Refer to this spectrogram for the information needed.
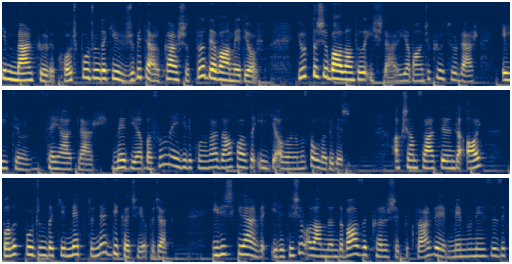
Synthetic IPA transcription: imæɾʲcʰyɾvɛkʰo̞t͡ʃbuɾd͡ʒund̪aciʒypit̪ʰæɾkʰaɾʃɯlˠɯklˠɯːd̪e̞vaːme̞d̪ijo̞̰ɾ̥ | juɾt̪̚d̪aʃɯbaːlˠant̪ʰɯlˠɯʔiʃlʲæ̰ɾjaband͡ʒɯcʰylʲt̪ʰyɾlʲæɾ̥ | e̞jit̪ʰimse̞jaːat̪lʲæɾ̥ | med̪jabasɯnlˠailʲɟʲilʲikʰo̞nulˠaɾd̪aɦafazlˠaʔilʲɟia̰lˠanɯmɯzd̪ao̞lˠabilʲiɾ̥ | a̰kʃamsaːt̪lʲe̞ɾind̪ɛʔaj | b̥alˠɯk̚buɾd͡ʒund̪acʰinɛp̚d̪ynnʲɛd̪ikʰːat͡ʃʰɯjapɯd͡ʒak | ilʲiʃcilʲæɾvɛʔilʲe̞t̪ʰiʃimalˠanlˠaɾɯnd̪abaːzɯkʰaɾɯʃɯklˠɯklˠaɾvɛmemnunijet̪sizlʲic

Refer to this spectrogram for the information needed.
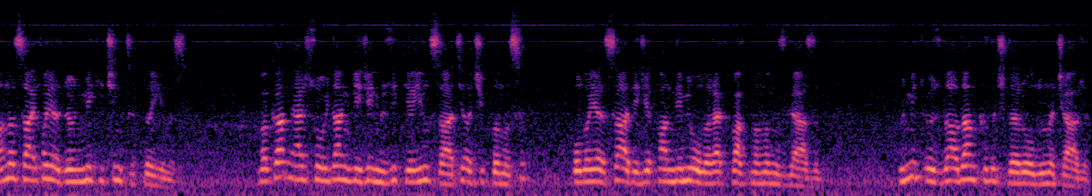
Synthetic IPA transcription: anasajfajad̪ønmɛcit͡ʃʰint̪ʰɯklˠajɯnɯz̥ | bakanæɾso̞jd̪anɟe̞d͡ʒɛmyzicjajɯnsaːt̪ʰɯat͡ʃʰɯklˠamasɯ | o̞lˠajasaːd̪e̞d͡ʒɛpʰand̪e̞mio̞lˠaɾak̚bakmamɯmɯzlʲaːzɯm | ymit̪ʰøzd̪aːd̪ankʰɯlˠɯt͡ʃlˠaɾɯo̞lˠd̪uːnat͡ʃʰaːɾɯ

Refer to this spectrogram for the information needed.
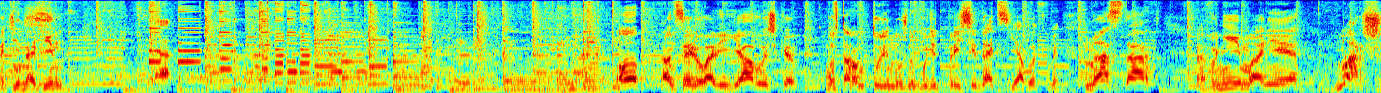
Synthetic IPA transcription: ɐdʲinɐdʲin | a | opkɐnt̪sɛɾʲɪlˠɐvʲijablˠət͡ɕkə | vəft̪ɐɾo̞mt̪uɾʲɪnuʐnəbudʲɪt̪̚pɾʲɪsʲɪd̪atʲsʲjablˠəkəmʲɪ | nəst̪art̪ | vnʲɪmanʲɪjə | marʂ

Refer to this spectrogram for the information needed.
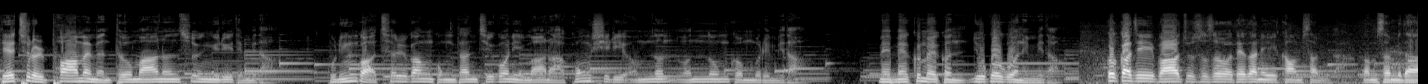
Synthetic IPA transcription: t̪e̞t͡ɕʰuɾɯɭpʰoamemjʌntʌmanɯnsʰueŋuɾidwe̞mɲida̰ | kuninɡwat͡ɕʰʌɭɡaŋkoŋdant͡ɕiɡwʌɲimanakoŋɕʰiɾiʌmnɯnwʌnːunkʌmːuɾimɲida̰ | memeɡɯmeɡɯnjuɡʌɡwʌnimɲida̰ | k͈ʌt̚k͈ad͡ʑipad͡ʑus̬ʰʌsʰʌt̪edaɲikamsʰaɦmɲidakamsʰamɲida

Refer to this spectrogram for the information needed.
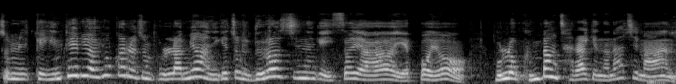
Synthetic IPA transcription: t͡ɕomiikʰe̞intʰe̞ɾiʌçjok͈aɾɯɭt͡ɕompoɭːamjʌniɡe̞t͡ɕ͈omnɯɾʌd͡ʑinɯnɡe̞is͈ʌjaje̞p͈̚ʌjo | muɭːonkɯndaŋt͡ɕaɾaɡinɯnhad͡ʑiman

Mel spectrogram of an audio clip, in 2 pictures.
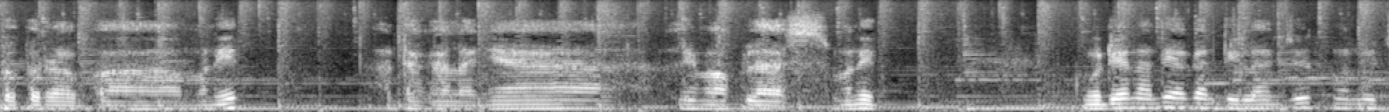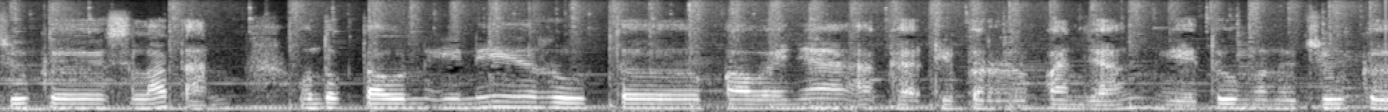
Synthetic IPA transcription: b̥əbəɾapamənɪt̪̚ | adakalaɲa | limabəlasmənɪt̪̚ | kəmudianːant̪iakandilaɲd͡ʒʊt̪̚mənud͡ʒukəsəlat̪anunt̪ʊk̚t̪aʊninirut̪əpawaiɲaːɡaʔdibərpaɲd͡ʒaŋjait̪umənud͡ʒukə

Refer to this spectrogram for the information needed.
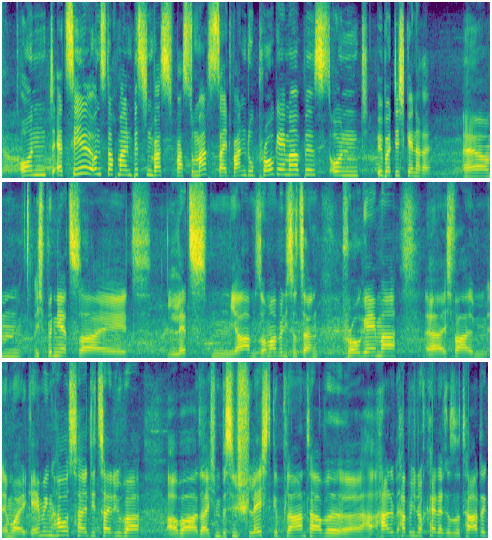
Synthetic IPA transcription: ʔʊntɛɐt͡sɛːlʊnsnɔχmaːlanbɪsçənvasvasd̥uːmaχstz̥aɪtv̥anduːpʁ̥oɡeɪmɐbɪstʔʊnt | ʔyːbɐdɪçɡ̥ɛnəʁɛl | ʔɛːmɪçb̥ɪnjɛt͡stz̥aɪt | lɛt͡stəm̩jaːɐɪmzɔmɐbɪnɪçz̥oːt͡sz̥aːɡŋ̩pʁ̥oːɡeɪmɐ | ʔɛːɪçv̥aːɐɪmʔɛmaɪɡeɪmɪŋɦaʊshalt̚d̥iːt͡saɪtʔyːbɐ | ʔaːbɐdaːɪçnbɪsçənʃlɛçt̚ɡ̥əpl̥aːnthaːbəɛːhahaːbəɪçnɔχkʰaɪnəʁezʊltʰaːtə

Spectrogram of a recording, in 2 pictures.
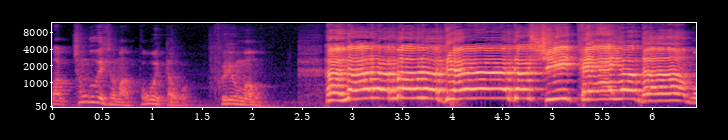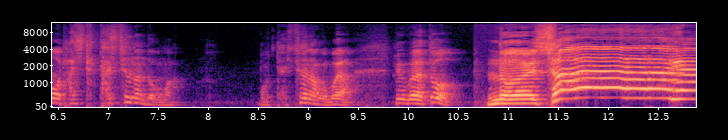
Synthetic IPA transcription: mak̚t͡ɕʰʌnɡuɡe̞sʰʌma̰k̚poɡoit̚t͈a̰ɡo̰ | kɯɾiɡomwʌ̰ | anaɾamaɾadedaɕʰitʰejʌnamwʌtaɕʰi̥tʰḁtaɕʰi̥tʰeʌnɦandaɡoma̰k̚ | mʌtai̥tʰeʌnɦaɡomoja̰ | kɯɾiɡomojat͈o | nʌɭsʰa | ɾɡe

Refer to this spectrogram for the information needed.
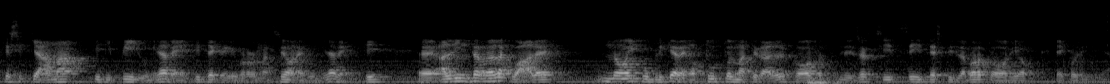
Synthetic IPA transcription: kesːikjaːmat̪id̪ipid̪uemiːlavent̪it̪ɛknikad̪ipɾoɡɾamːat̪sːjoːned̪uemiːlavent̪i | alːint̪ɛrnod̪elːakwaːle | nojpubːlikeɾeːmot̪ut̪ːoilmat̪eɾjaːled̪elkorsot̪u̥t̪ːiʎezert͡ʃit̪sːiːt̪ɛst̪id̪ilaboɾat̪ɔːɾjo | ekːozivːḭːa

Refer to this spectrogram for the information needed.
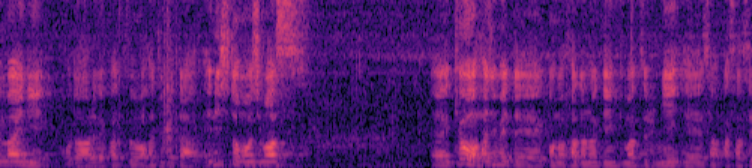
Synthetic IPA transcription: mːaeɲ̟io̞d̪aβaɾed̪e̞kat͡sɨd̪o̞ːɦaʑime̞t̪aeɲ̟ʲiɕi̥t̪omo̞ːɕimasɨ̥ | ekʲo̞ːβaɦaʑime̞t̪e̞ko̞no̞ɦad̪ano̞ɡẽ̞ŋk̬ʲimat͡sɨɾʲiɲ̟isãŋkasase

